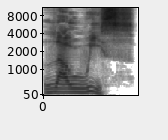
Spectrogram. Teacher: English speakers tend to say Louise they add way more vowels to my name than exists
